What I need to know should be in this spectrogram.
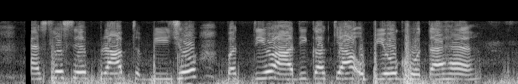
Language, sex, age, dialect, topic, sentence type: Hindi, female, 18-24, Hindustani Malvi Khadi Boli, agriculture, question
